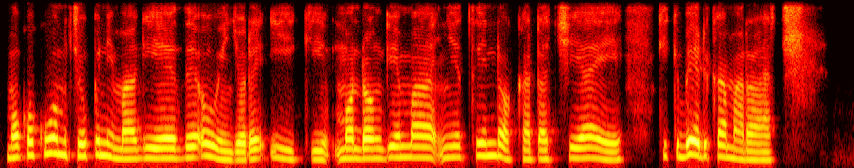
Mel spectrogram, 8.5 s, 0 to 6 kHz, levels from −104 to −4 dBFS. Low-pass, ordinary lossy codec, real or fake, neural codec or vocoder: 5.4 kHz; Opus, 16 kbps; fake; codec, 16 kHz, 8 kbps, FunCodec, trained on Chinese and English, 25 frames a second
